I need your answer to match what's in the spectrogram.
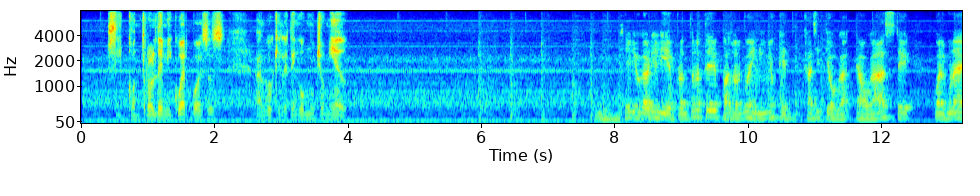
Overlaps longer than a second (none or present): none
